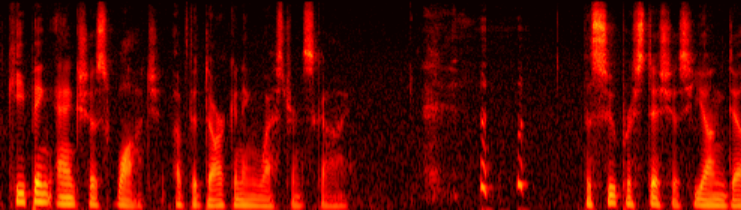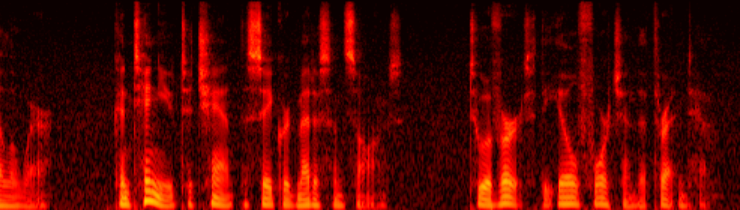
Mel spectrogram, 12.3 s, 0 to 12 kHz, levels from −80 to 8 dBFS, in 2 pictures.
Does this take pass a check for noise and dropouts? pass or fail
fail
